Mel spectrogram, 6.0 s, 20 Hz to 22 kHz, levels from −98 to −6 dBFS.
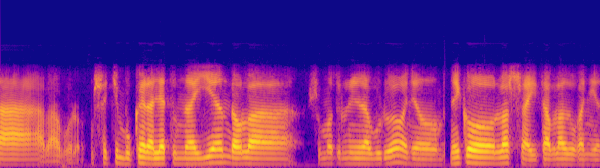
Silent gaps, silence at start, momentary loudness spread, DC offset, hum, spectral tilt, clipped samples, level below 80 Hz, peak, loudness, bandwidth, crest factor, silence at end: none; 0 s; 15 LU; under 0.1%; none; -8 dB/octave; under 0.1%; -64 dBFS; -2 dBFS; -19 LUFS; 4.7 kHz; 18 dB; 0 s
